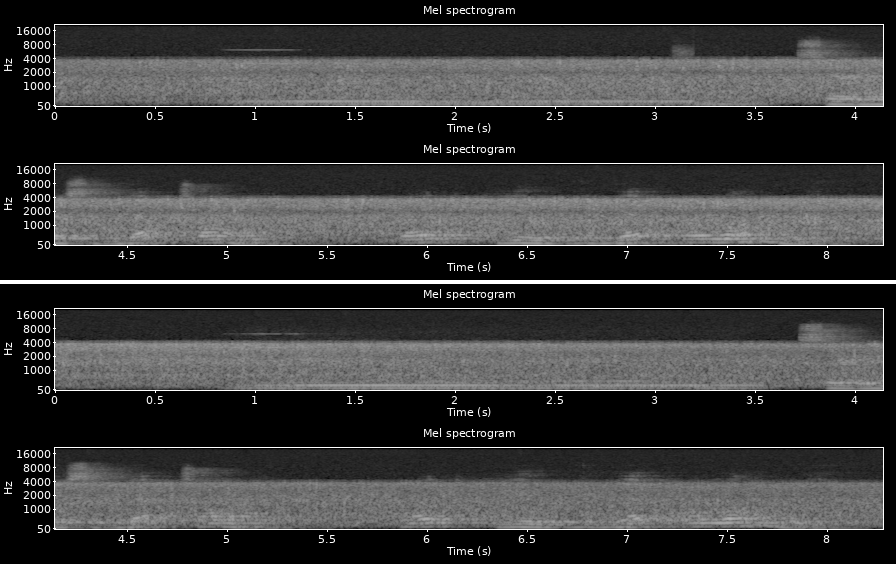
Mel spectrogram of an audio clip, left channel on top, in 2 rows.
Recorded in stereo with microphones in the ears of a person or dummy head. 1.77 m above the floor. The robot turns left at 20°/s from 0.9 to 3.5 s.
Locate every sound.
3.7 s a man speaking: 45° left (ahead or behind), 6.5 m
